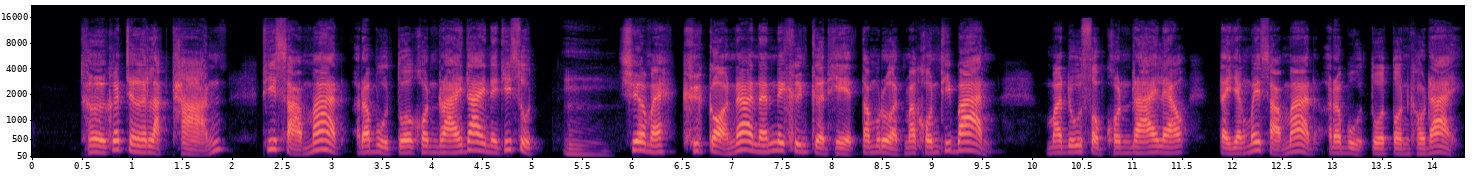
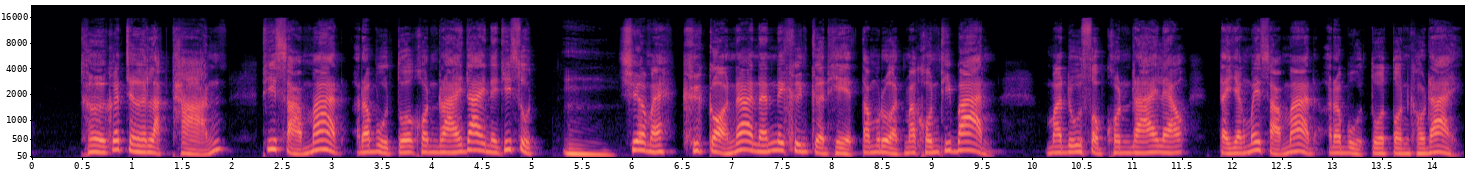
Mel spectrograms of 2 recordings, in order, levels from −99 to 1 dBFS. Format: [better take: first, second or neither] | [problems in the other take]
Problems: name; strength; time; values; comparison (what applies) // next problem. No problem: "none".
second | thin; very; fading below 350 Hz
